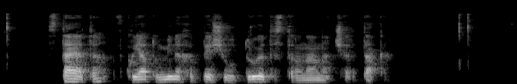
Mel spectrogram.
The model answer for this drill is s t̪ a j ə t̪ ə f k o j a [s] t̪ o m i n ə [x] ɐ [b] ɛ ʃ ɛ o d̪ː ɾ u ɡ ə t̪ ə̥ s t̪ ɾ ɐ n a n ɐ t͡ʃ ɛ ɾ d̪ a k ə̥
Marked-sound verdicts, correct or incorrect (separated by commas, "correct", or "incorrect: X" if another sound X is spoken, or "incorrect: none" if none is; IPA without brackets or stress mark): incorrect: none, correct, correct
